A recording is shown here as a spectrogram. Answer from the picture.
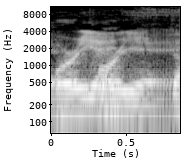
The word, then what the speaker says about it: Poirier: Poirier.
